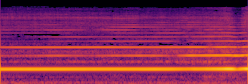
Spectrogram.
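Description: Concert flute holding one long, steady note.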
